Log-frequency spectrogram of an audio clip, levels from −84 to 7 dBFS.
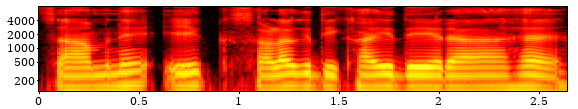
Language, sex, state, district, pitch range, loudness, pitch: Hindi, male, Jharkhand, Deoghar, 130-140 Hz, -17 LUFS, 135 Hz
